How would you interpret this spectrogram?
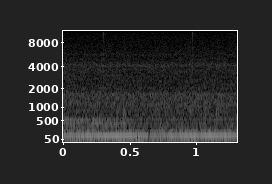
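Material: Nothing is struck.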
